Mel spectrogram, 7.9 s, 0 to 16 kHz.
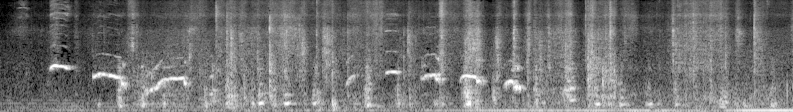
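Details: Indoor litter of Akita puppies born 16 November in Hungary, sired by Japanese-born Kotono Go; a series of short high-pitched whines and squeals, some falling, over a low hum.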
